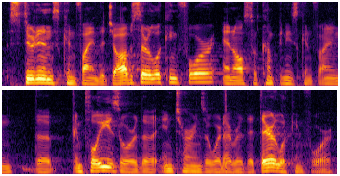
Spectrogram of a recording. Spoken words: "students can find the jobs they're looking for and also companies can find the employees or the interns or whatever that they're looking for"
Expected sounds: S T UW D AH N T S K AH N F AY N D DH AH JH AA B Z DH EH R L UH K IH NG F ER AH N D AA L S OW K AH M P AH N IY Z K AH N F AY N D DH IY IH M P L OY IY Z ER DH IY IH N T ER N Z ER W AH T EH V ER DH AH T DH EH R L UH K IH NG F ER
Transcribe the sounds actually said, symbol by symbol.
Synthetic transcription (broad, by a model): S T UW D N T S K AH N F AY N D DH AH JH AA B Z DH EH R L UH K IH NG F ER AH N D AA L S OW K AH M P AH N IY Z K AH N F AY N DH IY IH M P L OY IY Z ER DH IY IH N T ER N Z ER W AH T EH V ER DH AH T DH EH R L UH K IH NG F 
